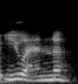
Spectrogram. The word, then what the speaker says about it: yuan: Quello è lo yuan. Yuan. Che si scrive, mi sembra, yuan, e quindi si legge yuan. Sì. Si pronuncia yuan.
